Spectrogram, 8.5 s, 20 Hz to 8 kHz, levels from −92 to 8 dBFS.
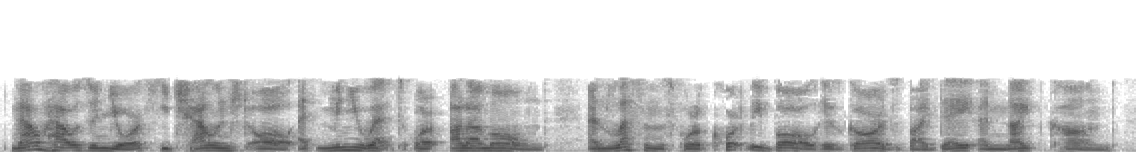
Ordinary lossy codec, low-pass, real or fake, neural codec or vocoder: AAC, 16 kbps; 7.2 kHz; fake; vocoder, 44.1 kHz, 128 mel bands every 512 samples, BigVGAN v2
